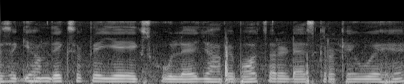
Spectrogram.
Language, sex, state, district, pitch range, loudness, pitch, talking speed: Hindi, male, Gujarat, Valsad, 125-140 Hz, -19 LUFS, 130 Hz, 265 wpm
